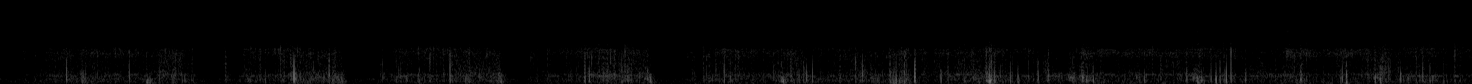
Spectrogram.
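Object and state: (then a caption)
Cotton terry towel. Long acrylic nails lightly scratch a soft white cotton terry towel. A steady, soft scratchy rustle of fabric fills the clip, mostly low and midrange with little brightness. It stops briefly for a few short pauses before resuming.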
